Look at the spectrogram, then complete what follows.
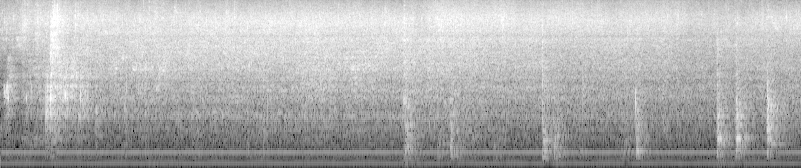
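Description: Chopped onion sizzling in melted butter and oil in a stainless-steel saucepan, a steady frying hiss. A spoon stirs and scrapes the pan now and then, with a quick cluster of strokes near the end.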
